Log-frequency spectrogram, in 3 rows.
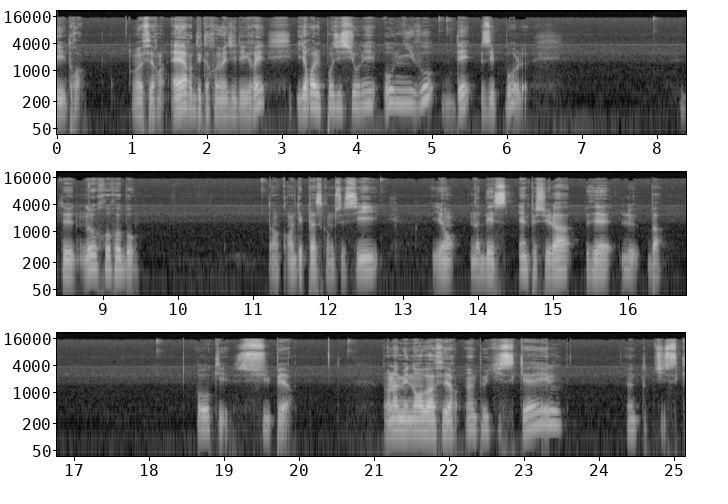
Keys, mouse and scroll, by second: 0.5 scroll up 2, 1.5 r, 3.8 s, 5.9 KP_3, 7.9-10.9 drag, 12.6-21.7 drag, 21.7 s.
